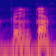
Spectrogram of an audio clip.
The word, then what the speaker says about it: printf: तो प्रिंट एफ pronounced as प्रिंट एफ।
